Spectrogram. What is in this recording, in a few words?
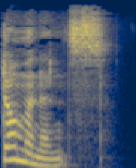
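"dominance", British English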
